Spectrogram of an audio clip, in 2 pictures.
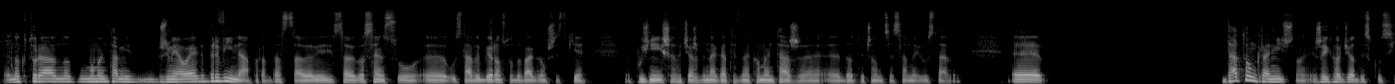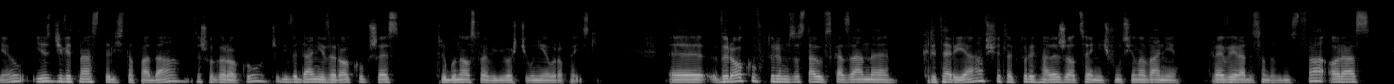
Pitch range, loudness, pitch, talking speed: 100-125 Hz, -31 LUFS, 110 Hz, 130 wpm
